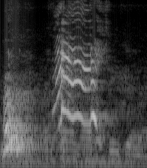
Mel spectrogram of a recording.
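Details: Rottweiler dog giving one short, strained, harmonic bark-yelp that rises and then holds steady, with a man's voice calling excitedly just before and after.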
